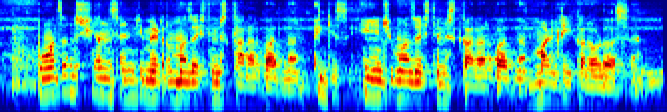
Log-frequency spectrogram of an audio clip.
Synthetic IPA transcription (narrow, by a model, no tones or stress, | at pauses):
põːt͡sɐnʃiɐnseɳʈimeːʈɐɾmɐ̃zoːsʰʲt̪ʰimiskaːlɐɾbaːd̪nɐnɐkʲisẽːt͡ʃumãzosʰʲt̪ʰimiskaːlɐɾbaːd̪nanmɐlʈiːkɐloːɽɐsɨ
